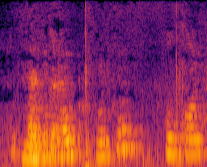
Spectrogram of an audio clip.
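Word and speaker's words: Michel Foucault: Ok, ¿cómo se pronuncia? Michael Foucault, creo.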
